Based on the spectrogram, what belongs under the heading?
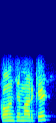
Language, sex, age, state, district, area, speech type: Hindi, male, 18-30, Uttar Pradesh, Prayagraj, urban, conversation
